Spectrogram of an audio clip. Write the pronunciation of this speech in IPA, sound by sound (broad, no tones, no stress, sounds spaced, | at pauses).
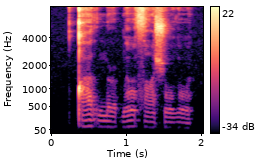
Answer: ǃ a r n ə˞ b ã sˤ a ʃ õ ðˤ œ̃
